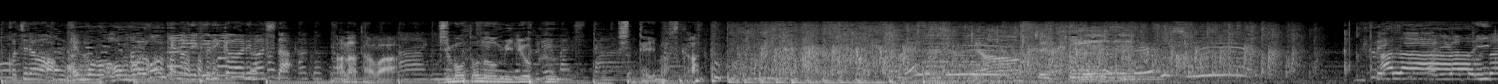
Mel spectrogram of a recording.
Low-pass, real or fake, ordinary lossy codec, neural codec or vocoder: none; real; none; none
